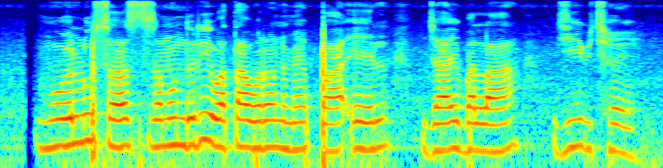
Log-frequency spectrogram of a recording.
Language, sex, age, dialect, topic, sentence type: Maithili, male, 18-24, Bajjika, agriculture, statement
